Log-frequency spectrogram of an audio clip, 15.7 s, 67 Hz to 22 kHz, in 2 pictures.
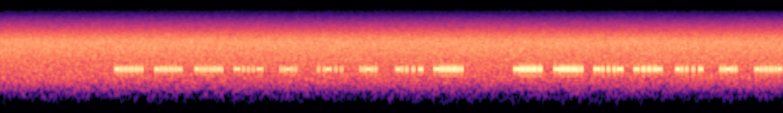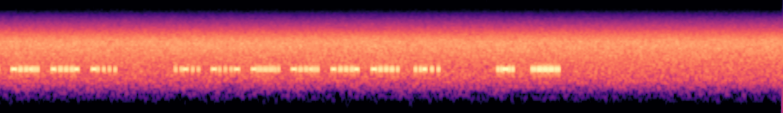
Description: Hellschreiber (Feld-Hell, 122.5 baud), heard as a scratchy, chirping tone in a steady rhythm, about 640 Hz, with radio static and fading. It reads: COGNITIVE BEHAVIORAL THERAPY IS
